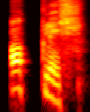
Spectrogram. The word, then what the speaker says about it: অক্লেশ: যদি কর সাথে ল যুক্ত হয়েছে, কর উচ্চারণ কয়বার করব? দুইবার করলাম। আচ্ছা, করেন দুইবার। করলাম। উচ্চারিত দ্বিতীয় বর্ণ কোনটা? এইটা, তার সাথে সেই লটা আমরা যুক্ত করে দিচ্ছি, অক্লেশে।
